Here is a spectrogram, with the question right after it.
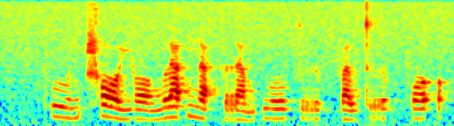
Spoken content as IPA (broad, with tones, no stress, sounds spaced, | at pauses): pʰ uː˩˦ n t͡ɕʰ ɔː˨˩ j ɔː˩˦ ŋ l a˦˥ ʔ n a˨˩ ʔ k r a˩˦ m k w oː˧ k r u˨˩ k̚ f a˧ w t r o˦˥ k̚ f ɔ˦˥ ʔ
